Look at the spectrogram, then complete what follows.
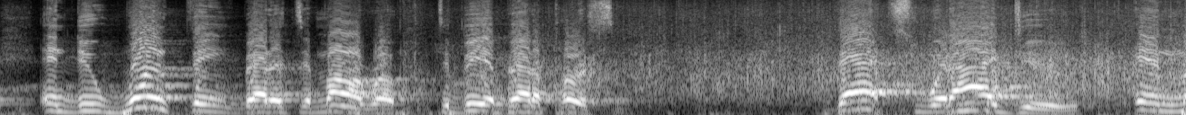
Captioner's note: applause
